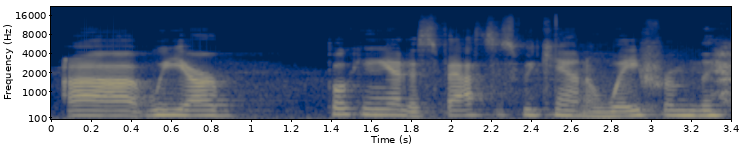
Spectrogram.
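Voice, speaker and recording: A man's voice: high-pitched, steady tone, moderate pace, bright, forceful tone. A man playing a tabletop game, talking casually and agreeably with the group.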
